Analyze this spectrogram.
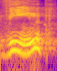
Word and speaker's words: Wien: I'm very fortunate to be here this month in Wien, or in English, we would say Wien. Vienna is a word. We don't know in English that the W is pronounced like a V.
